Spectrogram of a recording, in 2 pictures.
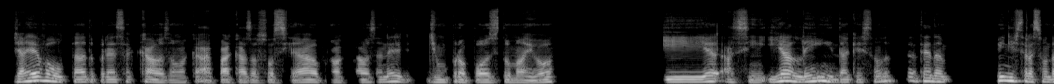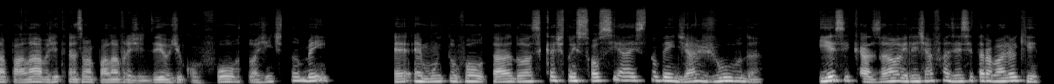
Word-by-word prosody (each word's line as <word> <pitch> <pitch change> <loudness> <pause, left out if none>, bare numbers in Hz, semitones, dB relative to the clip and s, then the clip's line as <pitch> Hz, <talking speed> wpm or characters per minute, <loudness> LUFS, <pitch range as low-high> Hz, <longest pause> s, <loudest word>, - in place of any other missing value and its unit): já 125 +2 +2
é 170 +3 +7
voltado 115 -8 0
para 115 -1 -5
essa 115 0 -5
causa, 105 -4 -2
uma 100 +1 -8
ca - - -4
para - - -1
causa 100 0 -4
social, 100 +4 -2
para 100 - -6
uma 95 - -12
causa, 105 +1 -4
né, 125 +1 -1 0.2
de 110 - -8
um 105 0 -3
propósito 100 -1 -2
maior. 100 +4 -2 1.1
E 115 +1 +3 0.2
assim, 105 -3 -6
e 120 +7 +1
além 145 -1 +4
da 110 +1 -3
questão 125 +10 -6
até 155 -3 -1
da 130 -3 0 0.5
ministração 155 -9 +3
da 115 -1 +1
palavra, 110 +4 0
a 110 - -4
gente 120 - -4
traz 115 -1 -3
uma 115 -2 -2
palavra 105 0 -1
de 90 -1 -5
Deus, 110 +3 0
de 110 - -3
conforto, 120 - -4
a 105 - -3
gente 125 +6 -6
também 175 0 +2 0.6
é 125 +3 +1
é - - +6
muito 140 +2 0
voltado 130 0 +1
às 145 +1 0
questões 175 0 +2
sociais 175 +1 +1
também 175 -4 +3
de 130 -3 0
ajuda. 145 -4 +1 0.6
E 150 - +7
esse 180 -1 +5
casal 130 0 +2
ele 140 +1 +2
já 155 +3 0
fazia 170 -4 -1
esse 145 +4 0
trabalho 160 -2 +3
aqui. 135 -9 0
125 Hz, 175 wpm, -23 LUFS, 110-155 Hz, 1.1 s, é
